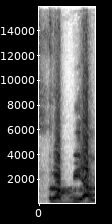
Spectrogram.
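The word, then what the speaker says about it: رَبِّيَ: রব্বিয়াল, এখানে ইয়া লাম জবর ইয়াল, অথচ আমরা বলি রব্বিয়াল। রব্বিয়াল বলি, হামজা লাম জবর আল হয়ে যায়। এখানে কিন্তু ইয়া লাম জবর ইয়াল, রব্বিয়াল।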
